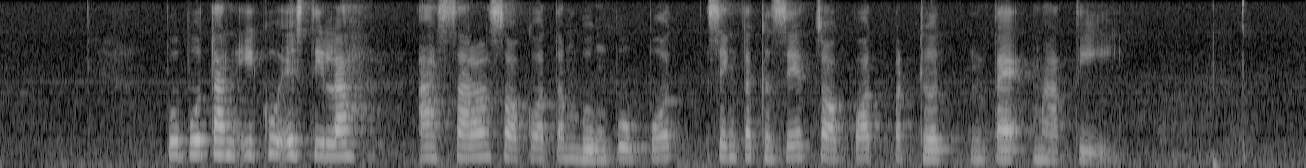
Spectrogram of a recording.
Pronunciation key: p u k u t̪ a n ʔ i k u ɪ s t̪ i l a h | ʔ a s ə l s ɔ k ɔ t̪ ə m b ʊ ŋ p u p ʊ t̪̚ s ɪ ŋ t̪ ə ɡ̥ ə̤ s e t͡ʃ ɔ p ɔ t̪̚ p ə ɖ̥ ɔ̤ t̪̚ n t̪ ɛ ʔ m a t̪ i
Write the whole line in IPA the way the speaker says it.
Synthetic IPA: p u p u t̪ a n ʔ i k u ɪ s t̪ i l a h | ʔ a s a l s ɔ k ɔ t̪ ə m b ʊ ŋ p u p ʊ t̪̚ s ɪ ŋ t̪ ə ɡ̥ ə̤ s e t͡ʃ ɔ p ɔ t̪̚ p ə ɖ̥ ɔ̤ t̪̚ n t̪ ɛ ʔ m a t̪ i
